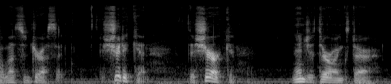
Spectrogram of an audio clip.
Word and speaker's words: shuriken: So it's pronounced shuriken, and the ri part in the middle is kind of like a rolling R, like you might find in French or Spanish.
